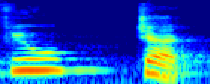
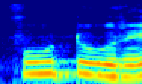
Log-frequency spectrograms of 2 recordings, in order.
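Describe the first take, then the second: First: The middle consonant is a ch sound. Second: The middle consonant is a plain t sound. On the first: The speaker calls it right. "It is फ्यूचर। च की आवाज इसके अंदर आने लग गई है।" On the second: The speaker calls it wrong. "This is not फूटूरे"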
